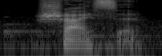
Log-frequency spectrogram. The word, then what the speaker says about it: Scheiße: It looks like this and is essential for our all-time favorite word, Scheiße. The sz is used to indicate the hard s sound.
